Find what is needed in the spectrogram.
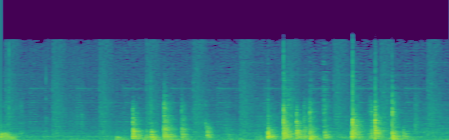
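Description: A small metal fret saw frame clinking and knocking against hand tools on a plywood tool wall as it is handled. There are two short bursts of clatter, one a little after a second in and a longer one near the end.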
